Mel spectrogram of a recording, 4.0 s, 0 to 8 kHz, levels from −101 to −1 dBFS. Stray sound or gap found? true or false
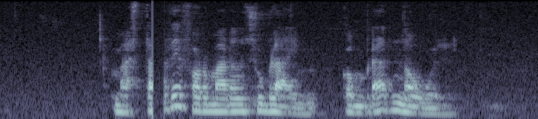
true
